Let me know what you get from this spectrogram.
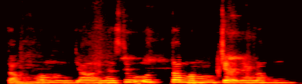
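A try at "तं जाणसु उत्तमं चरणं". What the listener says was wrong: तम्मम नहीं, तम जानसु, नहीं तम जानसु, ये शब्द है ना, तम जानसु, तमम नहीं है,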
